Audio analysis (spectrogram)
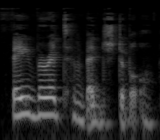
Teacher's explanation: The only difference is that F does not have the vocal component. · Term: labial fricative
